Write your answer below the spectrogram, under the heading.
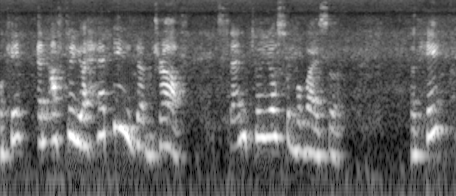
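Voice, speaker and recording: Through audible room echo and noticeable background noise, a woman speaks at a moderate pace with lively intonation. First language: not English. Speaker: university lecturer. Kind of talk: online lecture. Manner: frequent fillers, repeats okay.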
